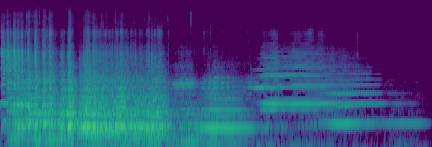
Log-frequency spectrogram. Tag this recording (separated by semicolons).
large; gate; squeaks; metal; bangs; rattles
